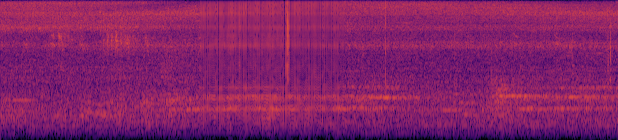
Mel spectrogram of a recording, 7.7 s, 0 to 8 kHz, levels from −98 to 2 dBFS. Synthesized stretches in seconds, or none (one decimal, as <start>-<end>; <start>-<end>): 2.5-4.3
